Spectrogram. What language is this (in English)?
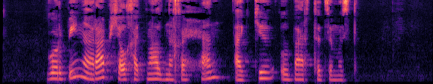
Abkhazian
